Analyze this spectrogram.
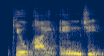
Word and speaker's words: Qing: the dynasty being the Qing Dynasty, that is Qing, pronounced as Qing Dynasty.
